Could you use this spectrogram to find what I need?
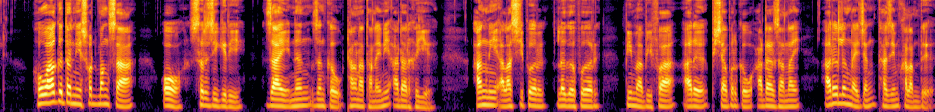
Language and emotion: Bodo, neutral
